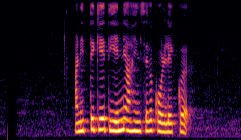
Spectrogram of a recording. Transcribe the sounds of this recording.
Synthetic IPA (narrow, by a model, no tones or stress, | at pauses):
ɐnit̪ːekeːt̪ijenːiɐɦinsɐkɐkoɭːekʋɐ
